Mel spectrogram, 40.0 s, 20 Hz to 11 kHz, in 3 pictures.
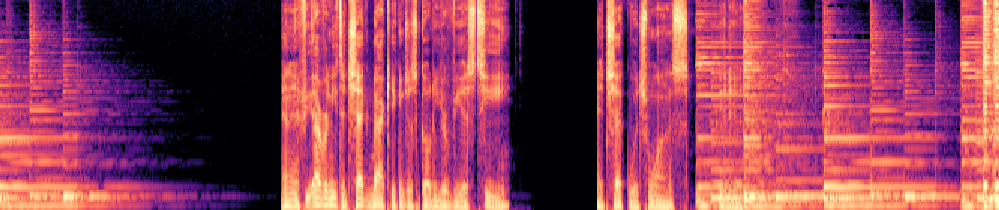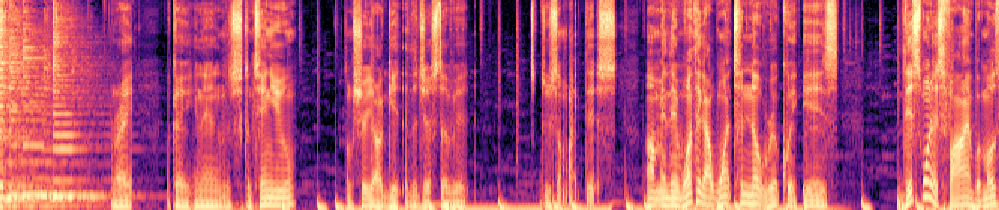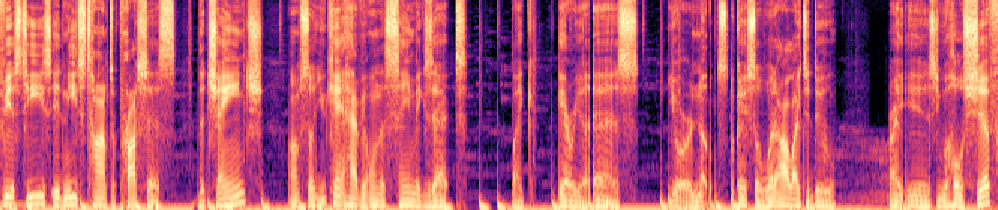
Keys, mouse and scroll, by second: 0.7 click, 1.0 ctrl+space, 1.6-2.5 alt+scroll up 2, 2.0 right click, 2.5 ctrl+click, 6.8 double click, 9.2 space, 12.4 space, 13.2 double click, 15.1 right click, 15.7 ctrl+click, 16.1 ctrl+click, 18.6 ctrl+click, 19.8 shift+click, 22.5-25.1 scroll up 1, 27.1-27.4 scroll up 1, 27.4-28.7 scroll down 1, 28.7-30.2 scroll, 30.2-32.0 scroll up 1, 32.0 scroll, 32.1 ctrl+click, 34.3-35.3 scroll down 1, 35.9 scroll down 1, 36.8 ctrl+click, 39.5-39.9 scroll.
